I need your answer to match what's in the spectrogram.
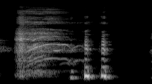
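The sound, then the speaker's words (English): A sharp, drawn-out gasp, breathy and rising in pitch, followed by two quick throaty catches of breath. No one speaks. “Gasp!”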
